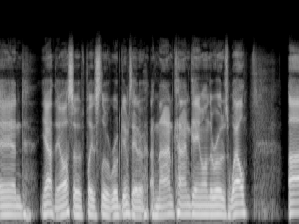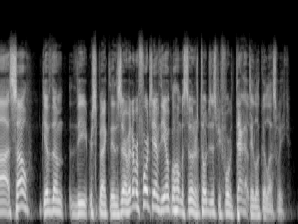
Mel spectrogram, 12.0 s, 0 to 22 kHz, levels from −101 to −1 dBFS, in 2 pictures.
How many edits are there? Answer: two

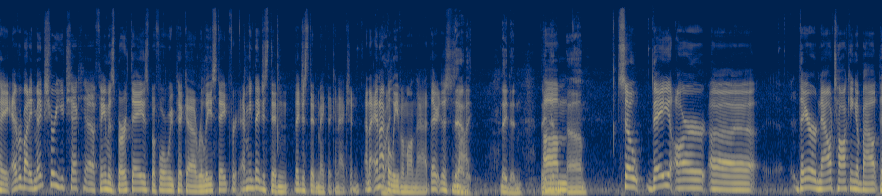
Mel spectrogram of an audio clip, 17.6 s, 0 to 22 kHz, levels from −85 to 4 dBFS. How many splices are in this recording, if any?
zero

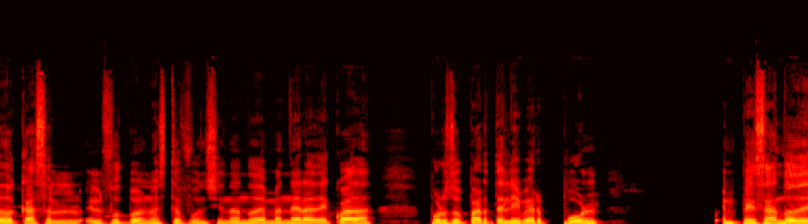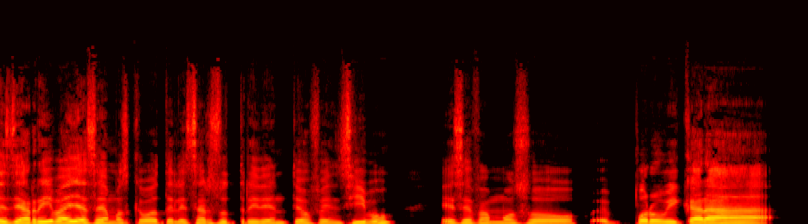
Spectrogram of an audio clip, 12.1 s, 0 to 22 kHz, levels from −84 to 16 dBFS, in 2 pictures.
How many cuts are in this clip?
two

